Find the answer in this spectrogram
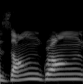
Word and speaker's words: Zhongrong: even going to try this one's pronounced this the shadow bank that Bloomberg has an article you'll see elsewhere it's a zhongrong it's z-h-o-n-g-r-o-n-g um so this entity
